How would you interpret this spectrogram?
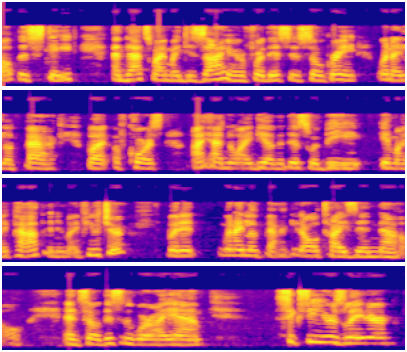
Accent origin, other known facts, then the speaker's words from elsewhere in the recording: West Side, Hawaii, United States; being from the West Side, I'm a Miley chick. We're a local Tita chick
